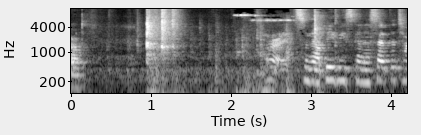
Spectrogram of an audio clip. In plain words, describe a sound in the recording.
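An oven door clunks open and shut.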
